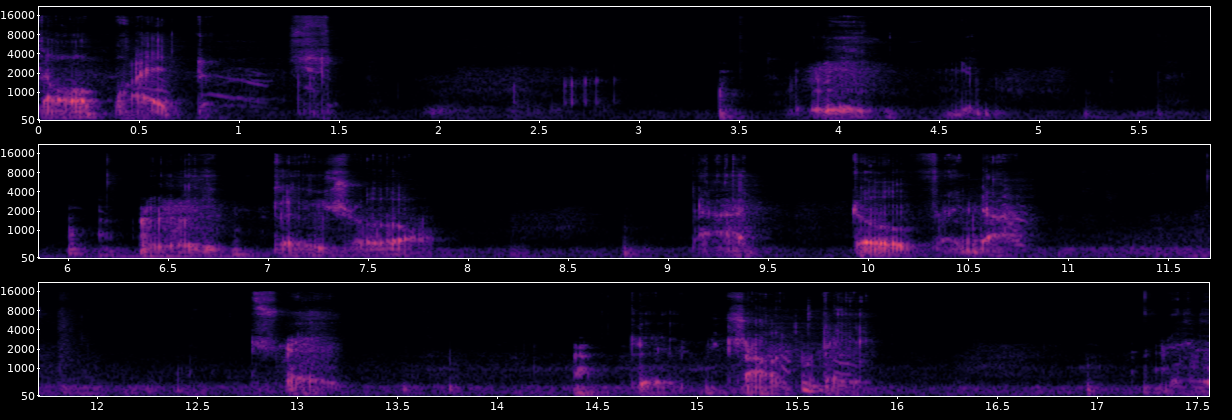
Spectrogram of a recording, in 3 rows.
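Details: Adult man's esophageal speech, speech therapy begun April 2019 at a hospital; esophageal speech.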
